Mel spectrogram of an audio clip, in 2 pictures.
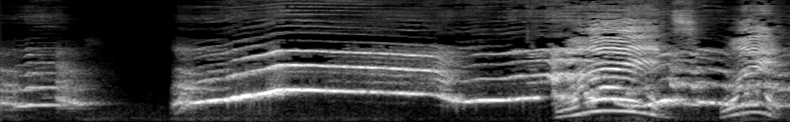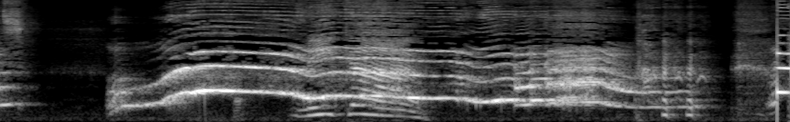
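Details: Female Siberian husky named Mika howling and yelling indoors at her owner, upset at not getting a treat; long drawn-out tonal howls rising and falling, broken by yodel-like wavering cries and short pauses, with background music.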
